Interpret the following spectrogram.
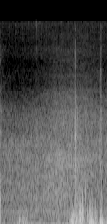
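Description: Wind blowing on the microphone, a steady low rush, with one click about one and a half seconds in.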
